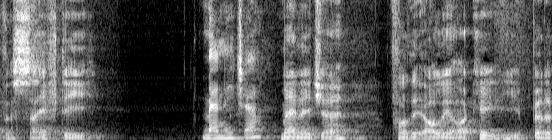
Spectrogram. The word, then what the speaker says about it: Olkiluoto: For the Olkiluoto, you better pronounce it more correctly. Olkiluoto Power Station, which is a nuclear power station in Finland.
